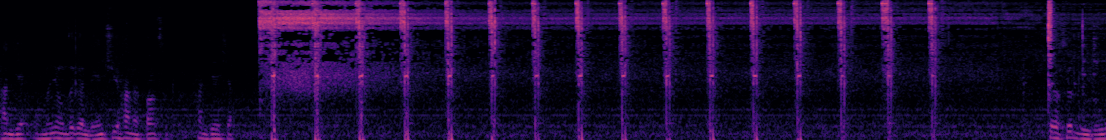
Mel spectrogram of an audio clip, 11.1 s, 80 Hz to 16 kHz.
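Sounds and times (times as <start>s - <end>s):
welding arc snapping: 2.6s - 9.8s, 10.4s - 11.0s
high hiss of welder: 2.6s - 10.7s.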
